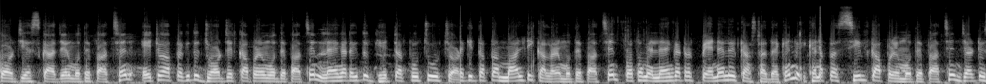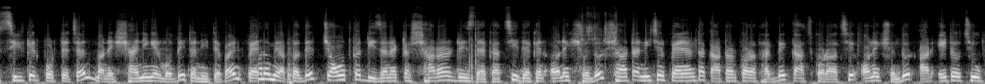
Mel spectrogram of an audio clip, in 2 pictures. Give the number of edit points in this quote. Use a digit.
3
